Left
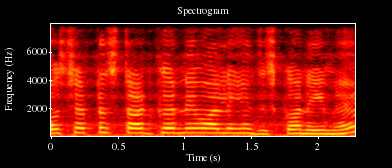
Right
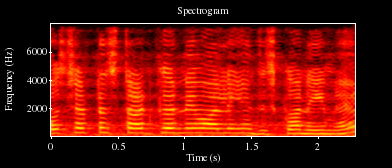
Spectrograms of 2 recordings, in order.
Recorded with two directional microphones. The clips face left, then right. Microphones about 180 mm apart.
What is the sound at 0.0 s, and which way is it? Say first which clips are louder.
A woman's voice: left 5 dB; 35° left (ahead or behind).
